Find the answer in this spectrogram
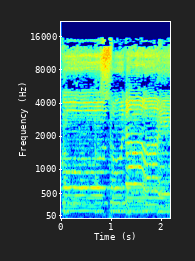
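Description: A naat, an Urdu devotional song, sung by young female voices over a layered backing. One note is held through the first half, then the melody glides down.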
